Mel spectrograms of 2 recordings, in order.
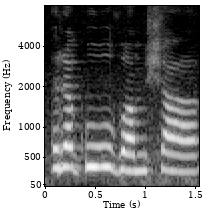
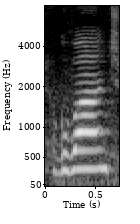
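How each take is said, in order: First: The name ends with an added 'a' vowel. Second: The name ends on a consonant, no final vowel. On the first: The speaker calls it wrong. "इसको आप लोग ऐसे भी पढ़ सकते हैं ... पर ये गलत है" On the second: The speaker calls it right. "नाम तो नाम होते हैं बेटा"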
